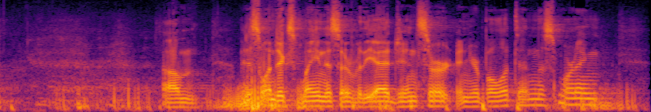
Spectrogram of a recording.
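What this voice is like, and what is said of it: Hoarse, nearly lost voice. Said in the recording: “I was at the game last night and my voice is gone.”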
